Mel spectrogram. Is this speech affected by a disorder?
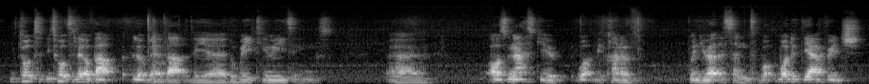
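No.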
